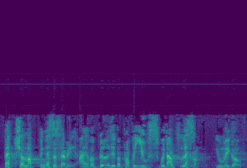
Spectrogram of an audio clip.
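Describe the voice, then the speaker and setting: Imperious Siamese king, wildly animated. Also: sits high, rapid-fire. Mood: brisk, demanding. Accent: put-on Siamese. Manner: clipped broken English with stiff formal words. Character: proud, imperious, impatient 19th-century king of Siam. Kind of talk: 1940s radio drama acting. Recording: dull lo-fi old radio recording.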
